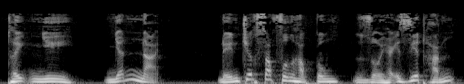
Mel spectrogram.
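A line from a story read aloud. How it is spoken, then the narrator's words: Hurried raised voice. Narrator (Vietnamese): Lâm Chí Viễn vội vàng cao giọng nói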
